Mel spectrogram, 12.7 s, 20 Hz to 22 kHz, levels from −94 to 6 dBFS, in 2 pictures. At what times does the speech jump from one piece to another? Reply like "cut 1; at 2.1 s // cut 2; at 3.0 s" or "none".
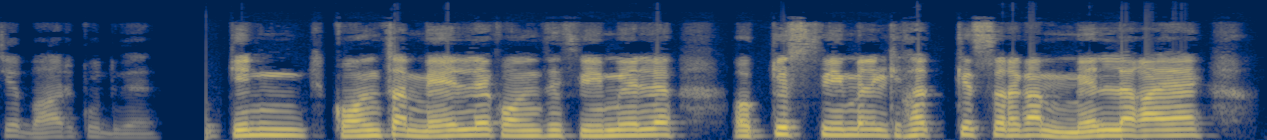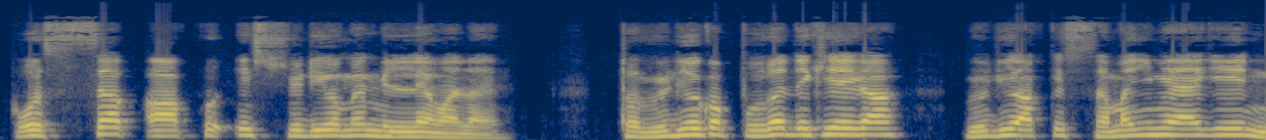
cut 1; at 1.1 s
